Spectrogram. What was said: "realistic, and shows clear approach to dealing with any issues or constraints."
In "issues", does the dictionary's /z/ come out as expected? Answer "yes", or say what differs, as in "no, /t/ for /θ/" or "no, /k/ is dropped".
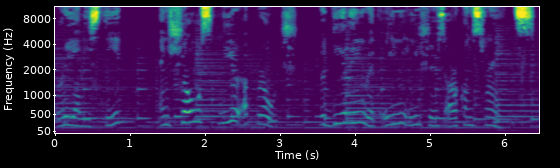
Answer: no, /s/ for /z/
